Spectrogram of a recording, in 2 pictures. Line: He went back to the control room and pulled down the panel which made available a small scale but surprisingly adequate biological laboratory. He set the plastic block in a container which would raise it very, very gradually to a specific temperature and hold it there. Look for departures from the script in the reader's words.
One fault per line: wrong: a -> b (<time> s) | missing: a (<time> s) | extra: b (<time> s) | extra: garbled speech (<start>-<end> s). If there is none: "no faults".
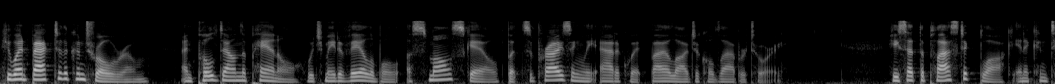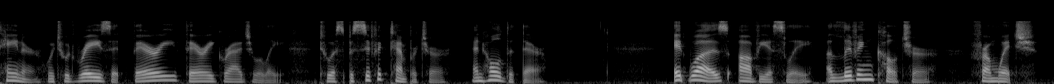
extra: It was obviously a living culture from which (17.3 s)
